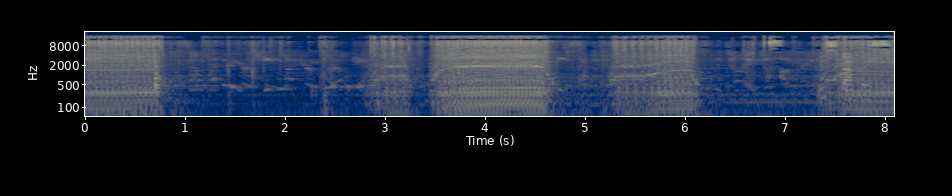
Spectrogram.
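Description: Short bursts of a sewing machine back stitching slippery lining fabric on a car trash bag, close and fairly loud, alternating with a person talking between the runs.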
